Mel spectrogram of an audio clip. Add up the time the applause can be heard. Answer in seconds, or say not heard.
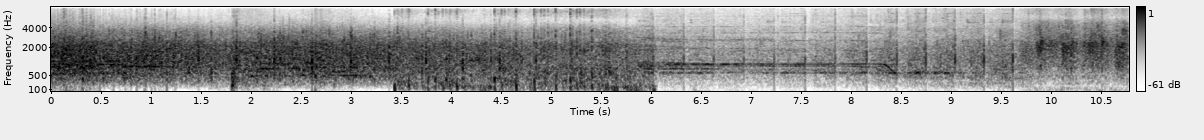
11 s.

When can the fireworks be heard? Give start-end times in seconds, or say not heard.
1.6-6.1.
